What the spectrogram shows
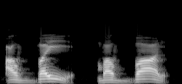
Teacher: அவ் என்பது இரண்டு மாத்திரை அது குறுகி ஒளிக்கும் பொழுது ஒன்றரை மாத்திரை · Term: அவகார குறுக்கம்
